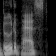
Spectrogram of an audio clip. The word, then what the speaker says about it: Budapest: but this movie was filmed in Budapest pronounced budapes budapes yeah yeah well it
